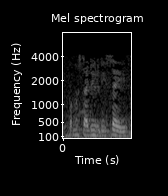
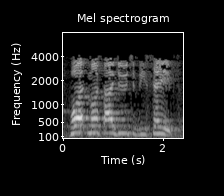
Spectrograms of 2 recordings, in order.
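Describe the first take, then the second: First: Much softer, almost to himself; hushed question. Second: Louder, slow, pleading question; pleading cry. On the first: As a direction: let it fall away, hushed. Jailer's question, repeated softly. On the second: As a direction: drag the plea out, pressing each word. Jailer's plea, preached aloud. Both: Acted.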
